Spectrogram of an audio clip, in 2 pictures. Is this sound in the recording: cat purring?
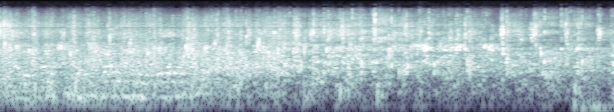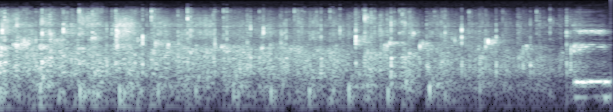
no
